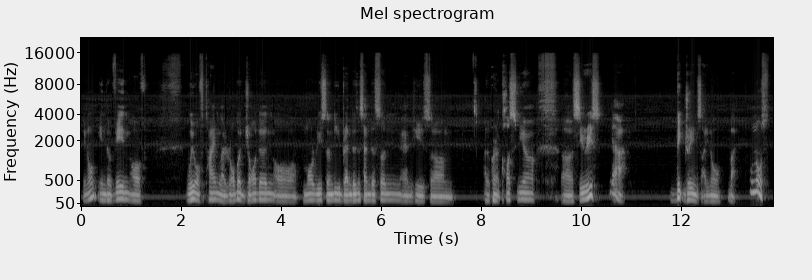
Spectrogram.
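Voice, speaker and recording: A man's voice: fairly low pitch, animated, unhurried, a little mellow, breathy edge, low-quality recording. A man, hosting his history channel in a casual, thankful chat to camera full of fillers and restarts, recorded at home on a studio mic. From Singapore. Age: 40s. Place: home study with bookshelves.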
